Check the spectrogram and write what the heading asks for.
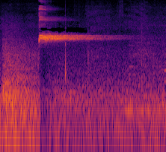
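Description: A loud, high, steady whistle blast starts suddenly about half a second in and fades out after just over a second. It is typical of a wrestling referee's whistle, heard over crowd noise in a large gym.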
